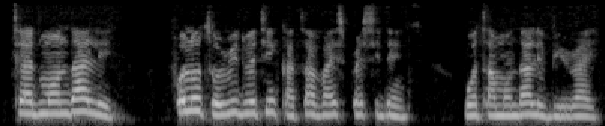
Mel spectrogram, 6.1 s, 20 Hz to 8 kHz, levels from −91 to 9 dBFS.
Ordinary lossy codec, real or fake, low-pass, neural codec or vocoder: none; fake; 7.2 kHz; vocoder, 44.1 kHz, 128 mel bands every 256 samples, BigVGAN v2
